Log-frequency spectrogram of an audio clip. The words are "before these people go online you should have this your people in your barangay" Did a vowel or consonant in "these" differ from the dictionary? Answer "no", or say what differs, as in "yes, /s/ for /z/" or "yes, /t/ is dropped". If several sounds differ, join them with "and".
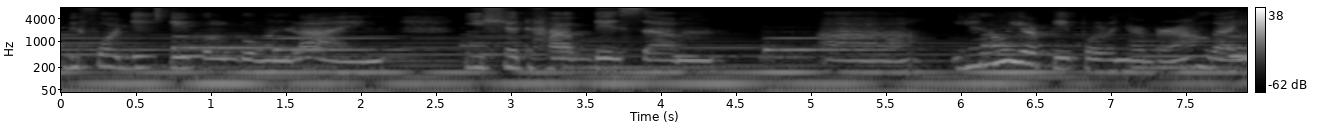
yes, /s/ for /z/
